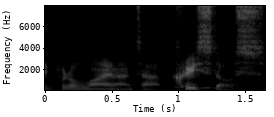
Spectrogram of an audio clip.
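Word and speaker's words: Χριστός: Christos is how you say it in Greek.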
